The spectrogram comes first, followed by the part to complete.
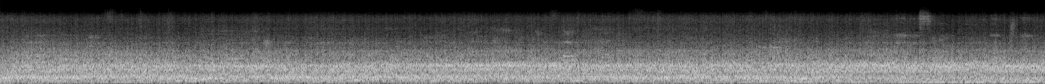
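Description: SMRT North-South Line MRT train running steadily through its tunnel, heard from inside the carriage: an even, loud rumble of wheels on rail with a constant hum under it.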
